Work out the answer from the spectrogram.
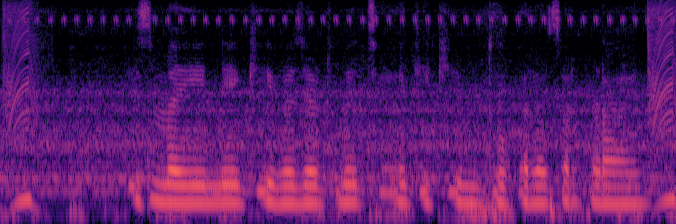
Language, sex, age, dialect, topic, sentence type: Hindi, female, 18-24, Awadhi Bundeli, agriculture, statement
